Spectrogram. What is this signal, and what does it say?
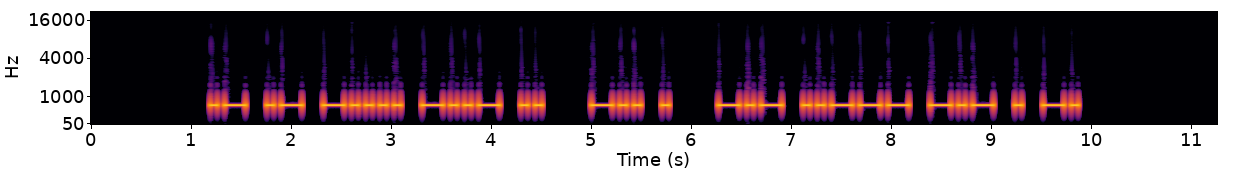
Morse code, heard as a keyed tone, about 17 wpm, 700 Hz. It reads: AA6XI DE K2KEN
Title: USA Callsign DE Callsign - 5 Characters - 17wpm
